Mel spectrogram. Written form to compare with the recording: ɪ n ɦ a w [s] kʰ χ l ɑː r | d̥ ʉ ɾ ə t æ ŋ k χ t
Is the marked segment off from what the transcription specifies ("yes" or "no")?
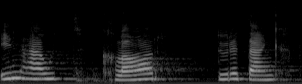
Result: yes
